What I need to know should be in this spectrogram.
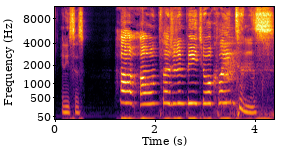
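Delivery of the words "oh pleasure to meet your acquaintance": put-on odd British accent, much higher. Retelling what the armed group's boss says when you meet him; strangely british accent. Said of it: "He has like a strangely British accent".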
